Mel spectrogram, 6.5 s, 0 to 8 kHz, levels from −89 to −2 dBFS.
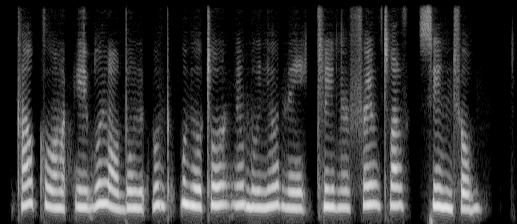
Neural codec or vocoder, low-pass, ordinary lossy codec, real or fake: codec, 16 kHz, 0.5 kbps, FreqCodec, larger model; 7.2 kHz; none; fake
